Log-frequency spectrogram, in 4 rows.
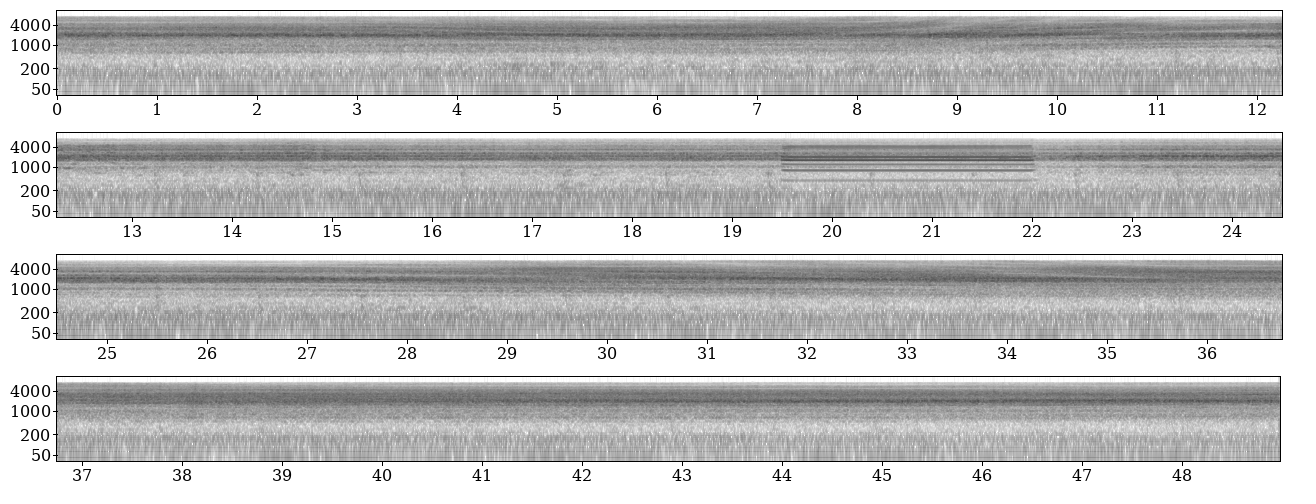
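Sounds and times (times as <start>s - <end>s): diesel engine hiss: 0.0s - 48.9s
multi-tone horn blast: 19.5s - 22.1s
whine gliding down in pitch: 19.5s - 22.1s.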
